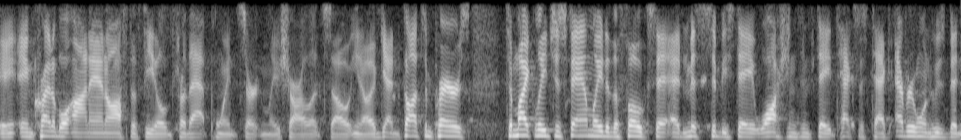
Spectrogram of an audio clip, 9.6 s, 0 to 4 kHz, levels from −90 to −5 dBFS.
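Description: Echo leak runs at 0.32–0.59 s, 1.39–5.07 s, 6.44–7.66 s, 7.97–8.18 s and 8.51 s to the end. A faint copy of the speech trails it by 281 to 298 ms, likely loudspeaker sound the far end's echo canceller missed. Spectrograms show syllables repeated, weaker and shifted right.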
